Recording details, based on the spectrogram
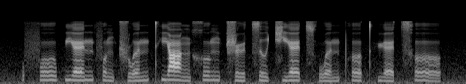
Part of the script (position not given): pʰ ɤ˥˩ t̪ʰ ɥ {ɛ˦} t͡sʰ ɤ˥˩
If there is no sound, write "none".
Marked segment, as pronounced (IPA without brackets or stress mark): ɛ˨˩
